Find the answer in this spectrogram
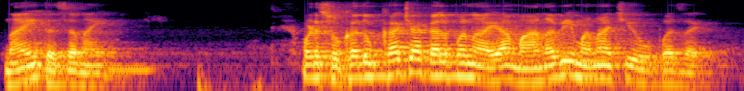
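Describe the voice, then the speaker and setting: A man voicing a gentle young wanderer who speaks softly, patiently and reassuringly, in a roomy, dull recording. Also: medium pitch, animated, a little slow, close to an everyday voice. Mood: calm.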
